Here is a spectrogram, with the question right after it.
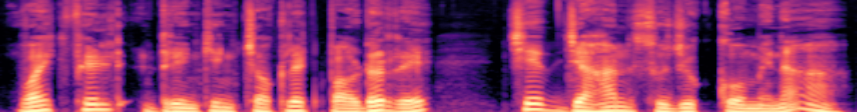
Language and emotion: Santali, neutral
